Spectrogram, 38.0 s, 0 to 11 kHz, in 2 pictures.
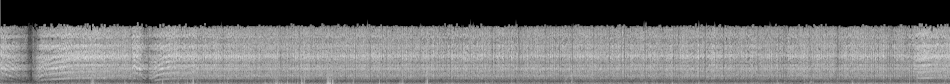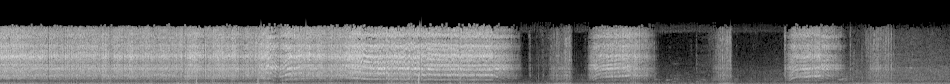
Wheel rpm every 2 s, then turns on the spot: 140, 190, 230, 230, 230, 230, 230, 230, 230, 230, 230, 230, 200, 170, 80, 60, 10, 40, 10.
36-38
